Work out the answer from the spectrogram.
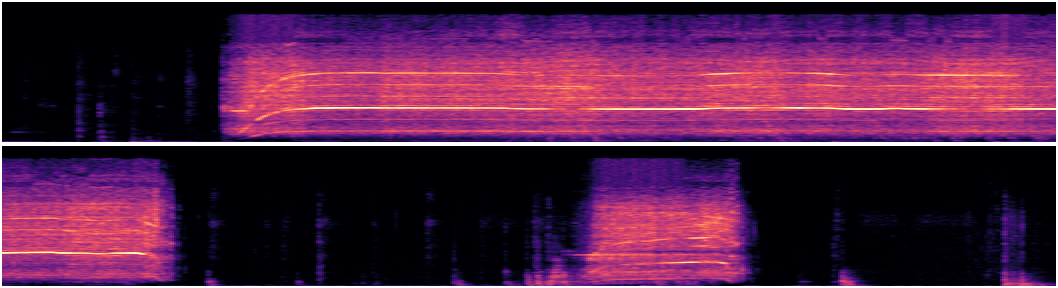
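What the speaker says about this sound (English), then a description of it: "now I'm going to go ahead and drill the hole for this. I'm going to use my unibit" A power drill with a step bit (unibit) whines loudly and steadily for about five seconds as it cuts a hole, then runs again in a shorter burst.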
